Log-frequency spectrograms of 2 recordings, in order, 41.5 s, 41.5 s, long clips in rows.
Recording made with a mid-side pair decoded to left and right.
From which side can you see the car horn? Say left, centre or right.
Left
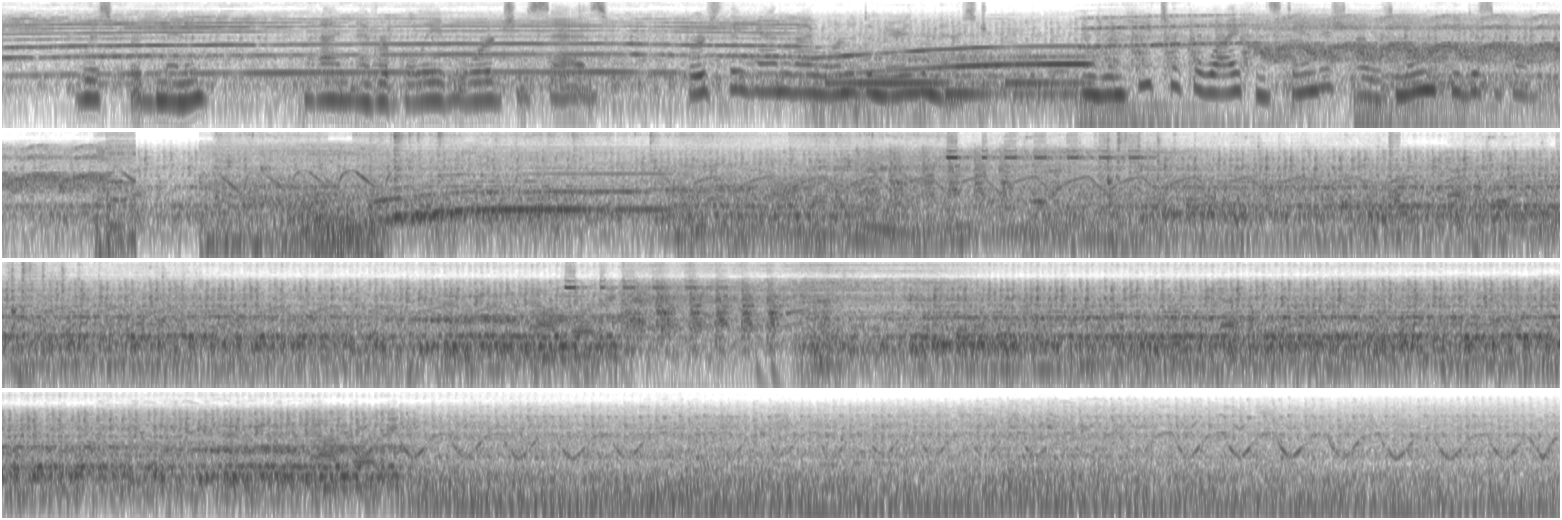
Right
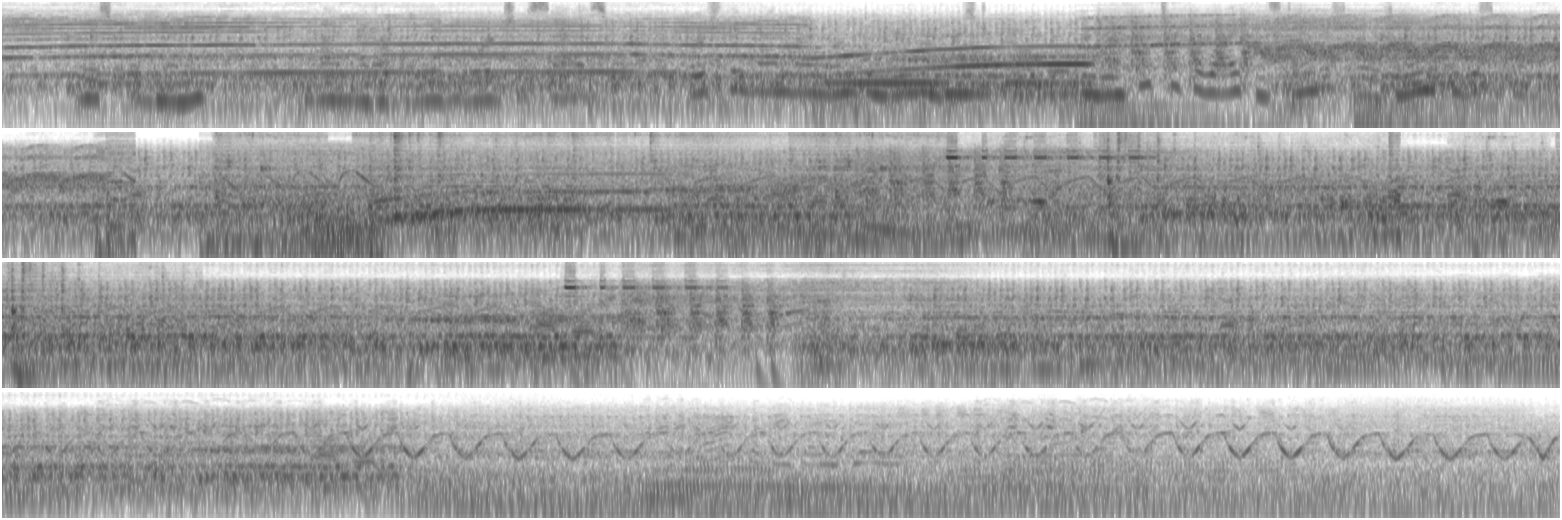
right.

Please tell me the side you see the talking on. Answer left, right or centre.
left.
